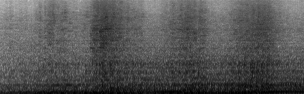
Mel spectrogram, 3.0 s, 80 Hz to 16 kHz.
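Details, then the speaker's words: Ford F150 3-valve V8 at a salvage auction, no check engine light: revs up and drops smoothly through quick blips with no stumble; known for breaking spark plugs causing misfires under load around 50 mph, not present here. "So, honestly though, the engine seems to be running pretty well. The problem with these biggest problem, is those spark plugs that like to break. And the issue is, these things will sit here and idle like a dream. You can rev it up,"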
